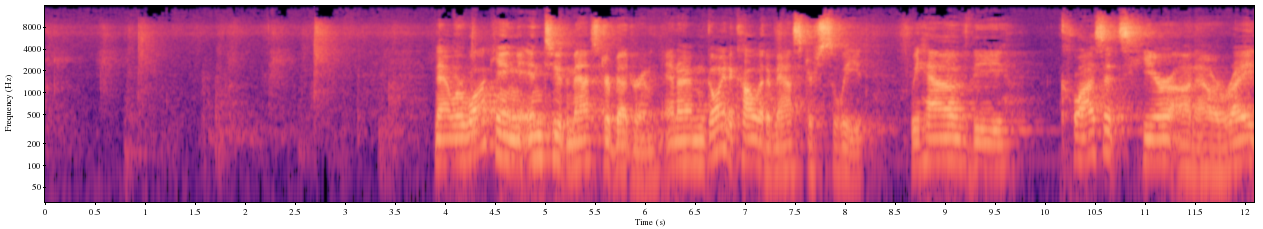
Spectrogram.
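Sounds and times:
footsteps on tile floor: 0.0s - 4.6s.

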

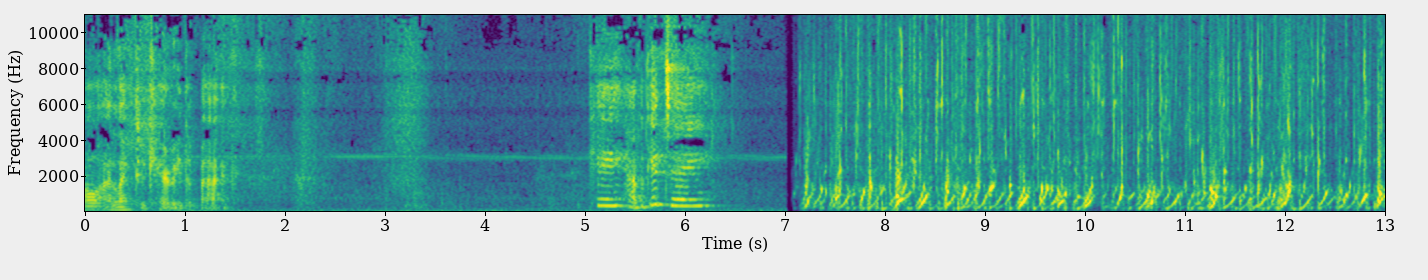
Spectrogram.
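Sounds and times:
water bubbling: 7.1s - 13.0s.

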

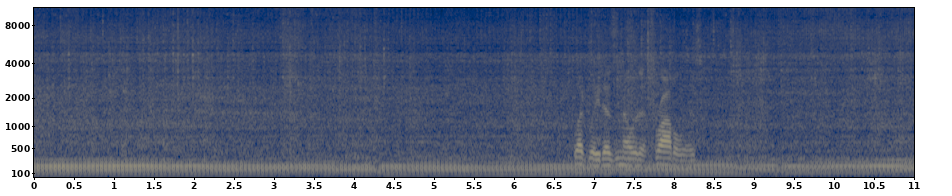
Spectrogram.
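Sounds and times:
riding lawn mower engine: 0.0s - 11.0s.

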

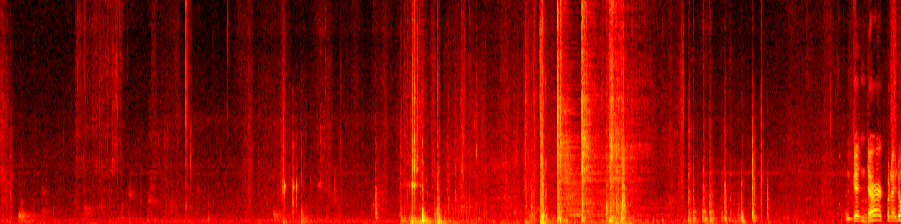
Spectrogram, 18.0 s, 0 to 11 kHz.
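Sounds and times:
firewood knocking and clattering: 8.0s - 15.4s.

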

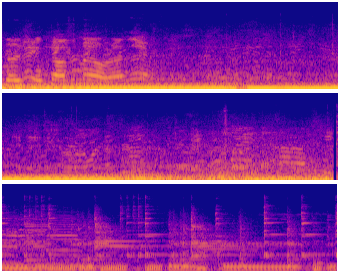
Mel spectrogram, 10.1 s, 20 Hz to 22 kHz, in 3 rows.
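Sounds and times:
faint voices talking: 0.0s - 7.8s.

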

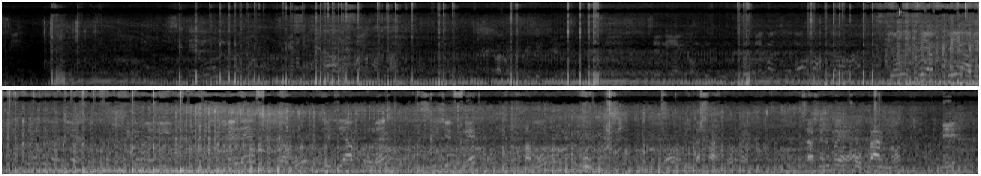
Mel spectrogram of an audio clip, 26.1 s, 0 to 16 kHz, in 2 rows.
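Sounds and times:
motorcycles idling: 0.8s - 26.0s
indistinct voices: 9.8s - 26.0s.

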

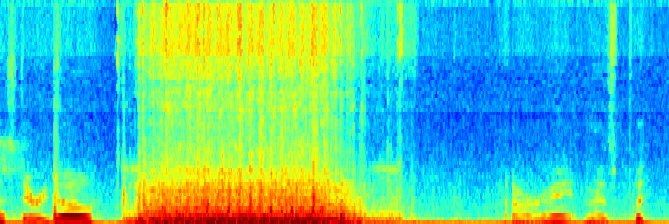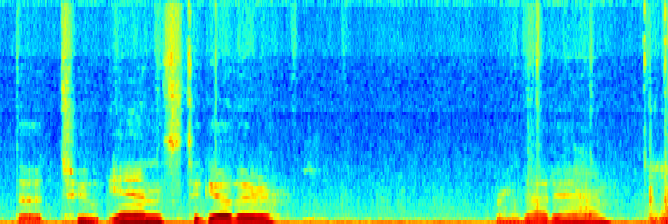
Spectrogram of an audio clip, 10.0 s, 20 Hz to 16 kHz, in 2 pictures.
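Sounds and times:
sewing machine stitching: 0.9s - 3.0s.

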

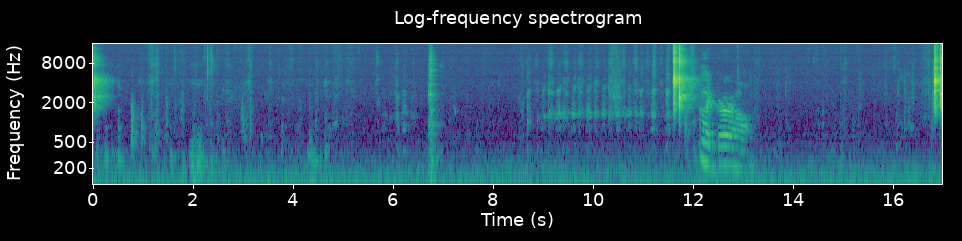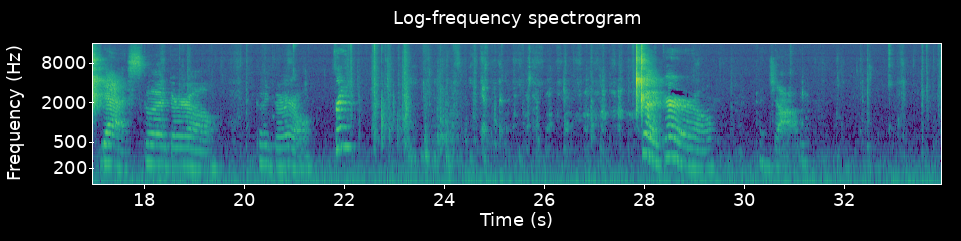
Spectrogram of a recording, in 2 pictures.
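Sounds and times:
dog panting: 8.4s - 11.6s, 22.8s - 27.8s
dog-training clicker click: 16.8s - 17.2s.

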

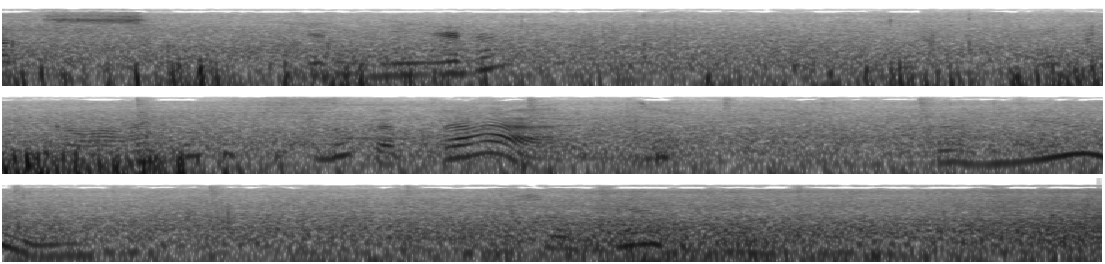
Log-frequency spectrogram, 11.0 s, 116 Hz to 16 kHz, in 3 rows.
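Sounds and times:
waves breaking on rocky shore: 0.0s - 11.0s
wind buffeting microphone: 0.0s - 11.0s.

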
